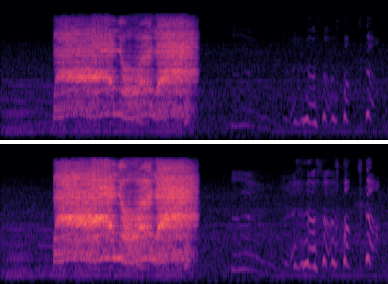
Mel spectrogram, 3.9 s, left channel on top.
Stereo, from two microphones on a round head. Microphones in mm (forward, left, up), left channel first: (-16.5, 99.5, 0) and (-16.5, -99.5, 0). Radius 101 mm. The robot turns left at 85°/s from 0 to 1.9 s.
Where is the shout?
45° right; by 2.0 s 160° right.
